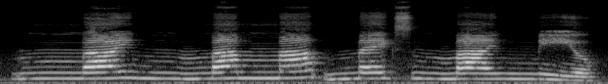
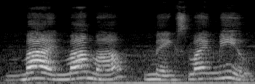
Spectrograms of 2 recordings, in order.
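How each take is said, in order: First: The sentence is said at a fairly fast pace. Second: The sentence is said at the fastest pace. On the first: "now we're gonna say it a bit faster" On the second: "faster, and then at the same time more natural"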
